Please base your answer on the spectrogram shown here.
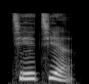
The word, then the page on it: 接见: jiē jiàn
